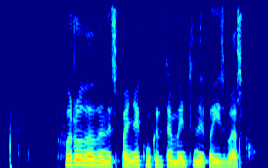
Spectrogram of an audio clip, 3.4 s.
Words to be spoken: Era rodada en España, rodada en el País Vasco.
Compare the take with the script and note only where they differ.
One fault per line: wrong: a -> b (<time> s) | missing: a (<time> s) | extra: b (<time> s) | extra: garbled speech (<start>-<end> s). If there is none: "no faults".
wrong: Era -> Fue (0.7 s)
wrong: rodada -> concretamente (1.8 s)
